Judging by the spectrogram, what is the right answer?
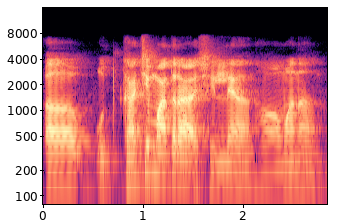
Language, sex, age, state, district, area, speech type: Goan Konkani, male, 45-60, Goa, Bardez, urban, spontaneous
